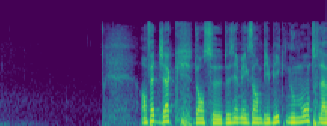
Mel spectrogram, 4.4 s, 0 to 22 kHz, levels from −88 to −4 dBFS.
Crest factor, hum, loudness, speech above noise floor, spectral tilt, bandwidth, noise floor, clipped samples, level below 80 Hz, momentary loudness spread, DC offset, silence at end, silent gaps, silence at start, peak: 16 dB; none; -18 LUFS; 56 dB; -6.5 dB/octave; 10.5 kHz; -72 dBFS; under 0.1%; -40 dBFS; 3 LU; under 0.1%; 0 s; none; 1.5 s; -4 dBFS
